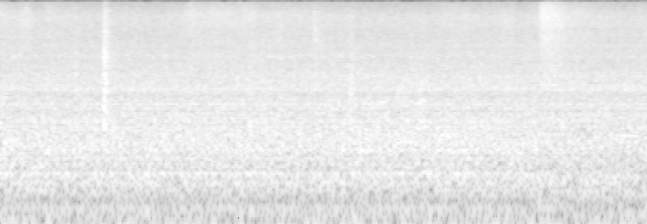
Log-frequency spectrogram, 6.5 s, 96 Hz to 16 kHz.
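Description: Cabin sound at the rear of a 2009 NABI 40-SFW transit bus: its Caterpillar C13 diesel engine running with the engine cooling fans on, a steady drone. A short click comes about a second in and a brief hiss near the end.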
